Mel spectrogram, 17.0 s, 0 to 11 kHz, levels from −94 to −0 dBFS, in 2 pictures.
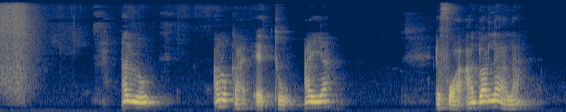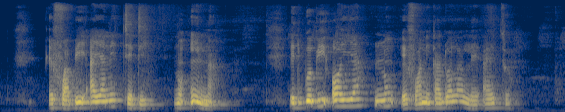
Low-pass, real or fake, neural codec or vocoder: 9.9 kHz; real; none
